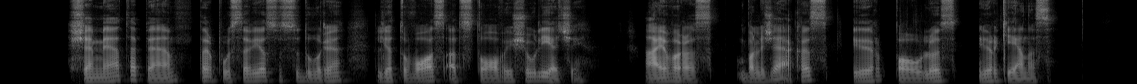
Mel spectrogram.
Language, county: Lithuanian, Vilnius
